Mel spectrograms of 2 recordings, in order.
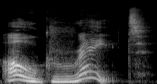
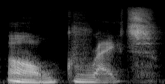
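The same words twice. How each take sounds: First: It is said in a positive, pleased tone. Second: It is said in a negative, displeased tone. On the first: The speaker is pleased. "is a positive phrase" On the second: The speaker is annoyed. "when said with a negative tone"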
